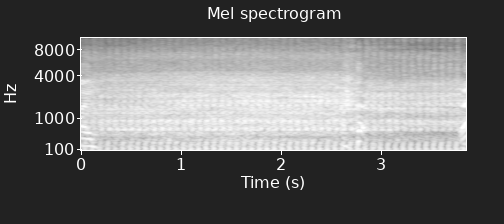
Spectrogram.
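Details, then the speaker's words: 2001 John Deere LT133 lawn tractor, 13 hp Command single-cylinder. It would not crank at the key, so the solenoid was jumped and a tab found off the solenoid. Quick, steady beat with no misses or knocks: running clean and normal. "But how about that, guys? That's a runner. This thing's pretty comfy."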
